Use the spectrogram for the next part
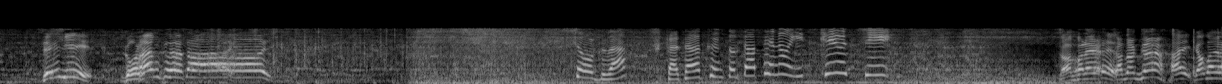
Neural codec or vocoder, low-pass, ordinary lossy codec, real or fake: codec, 24 kHz, 3.1 kbps, DualCodec; 5.4 kHz; none; fake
